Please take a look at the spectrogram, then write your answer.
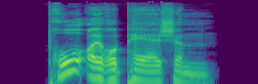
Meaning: strong dative masculine/neuter singular of proeuropäisch
- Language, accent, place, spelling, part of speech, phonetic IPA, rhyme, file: German, Germany, Berlin, proeuropäischem, adjective, [ˌpʁoʔɔɪ̯ʁoˈpɛːɪʃm̩], -ɛːɪʃm̩, De-proeuropäischem.ogg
